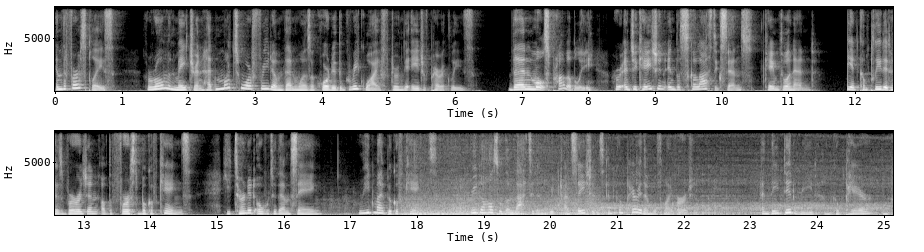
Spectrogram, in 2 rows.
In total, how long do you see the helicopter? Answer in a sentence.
The helicopter can be heard for 9 seconds in total.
